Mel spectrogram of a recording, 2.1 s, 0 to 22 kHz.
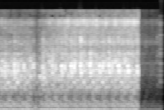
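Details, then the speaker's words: John Deere 1050 diesel tractor idling after glow-plug preheat, once a loose connection was fixed and left running: steady, even idle with a smooth low rumble and no misses or knocks; engine running healthy. "so while that thing's running I'm gonna let it sit and run for a bit"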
